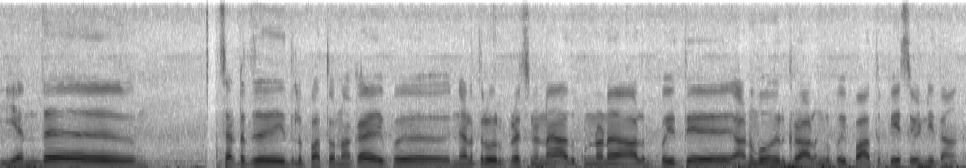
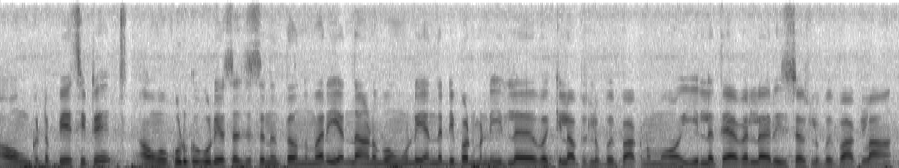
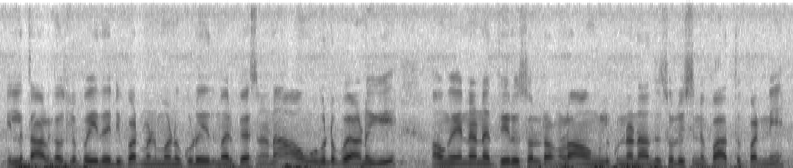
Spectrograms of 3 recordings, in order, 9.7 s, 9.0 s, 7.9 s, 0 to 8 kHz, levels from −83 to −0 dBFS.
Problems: background sounds at intervals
